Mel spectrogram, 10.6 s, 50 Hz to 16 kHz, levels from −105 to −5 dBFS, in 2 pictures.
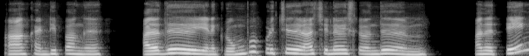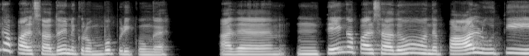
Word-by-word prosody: ஆ - - -1 0.2
கண்டிப்பாங்க. 205 +1 -4 0.6
அதாவது 210 +4 +3 0.4
எனக்கு 190 -1 -5
ரொம்ப 225 - -2
பிடிச்சதுனா 255 -4 0
சின்ன 230 -1 -2
வயசில 230 -2 -3
வந்து, 205 +3 -1 0.9
அந்த 210 0 0 0.2
தேங்கா 390 - +2
பால் 225 -2 +4
சாதம் 210 +4 +2
எனக்கு 215 -2 -2
ரொம்ப 190 +5 0
பிடிக்குங்க. 175 -3 -3 0.7
அத 185 0 0 0.6
ம் 205 0 +1
தேங்கா 285 +6 +3
பால் 255 -1 +3
சாதம் 230 +3 +3
அந்த 220 -2 +1
பால் 235 +8 +6
ஊத்தி 260 +2 -3
220 Hz, 135 wpm, -24 LUFS, 205-250 Hz, 0.9 s, பால்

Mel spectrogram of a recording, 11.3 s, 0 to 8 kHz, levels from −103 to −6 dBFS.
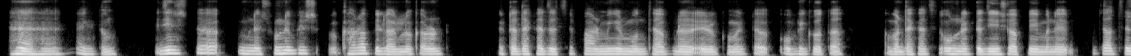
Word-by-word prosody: হ্যাঁ, 140 -3 +6
হ্যাঁ 135 +1 -1 0.3
একদম। 135 -2 -3 0.5
এই - - -4
জিনিসটা 170 +2 +2 0.4
মানে 145 -1 +2
শুনে 160 +1 +3
বেশ 165 -1 -1 0.4
খারাপই 155 0 +1
লাগলো। 130 0 +3
কারণ, 135 0 +3 0.6
একটা 135 - 0
দেখা 135 +1 0
যাচ্ছে 135 +3 -1
ফার্মিং 135 -1 +2
এর 135 - +2
মধ্যে 130 +1 0
আপনার 130 -1 +1
এরকম 125 0 0
একটা 130 - -4 0.3
অভিজ্ঞতা। 130 -1 -1 0.5
আবার 130 -1 +2
দেখা 130 +1 0
যাচ্ছে 135 - -13
অন্য 140 -1 +3
একটা 135 +1 +2
জিনিসও 135 0 +2
আপনি 135 - -5 0.2
মানে 125 0 +2 0.4
যাচ্ছেন 145 -1 +1
135 Hz, 160 wpm, -24 LUFS, 130-145 Hz, 0.6 s, হ্যাঁ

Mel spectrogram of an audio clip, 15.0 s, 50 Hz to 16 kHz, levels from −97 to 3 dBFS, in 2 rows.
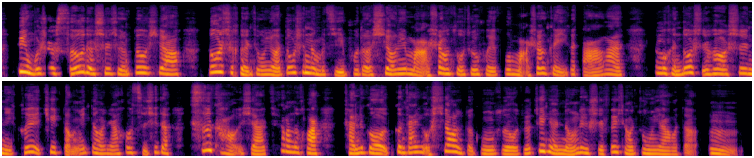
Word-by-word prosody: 并 320 -4 +9
不 230 - +2
是 240 +2 -3
所 230 +1 0
有 300 - +5
的 245 -4 +5
事 235 +2 -3
情 205 -4 -1
都 275 0 +3
需 255 0 -8
要 210 -1 +2 0.3
都 310 +2 +5
是 275 - -4
很 195 -6 +2
重 200 -2 -1
要， 180 -4 +3
都 275 +1 0
是 280 0 +1
那 250 - +4
么 195 - -1
急 155 -6 0
迫 210 - -6
的， 175 -2 0
需 240 - -5
要 210 - +2
你 230 - +3
马 195 -5 +2
上 225 +7 +2
做 205 -5 -2
出 205 +1 -1
回 180 -5 -2
复， 210 +2 -4
马 190 -3 -1
上 245 0 0
给 185 -9 -3
一 - - -6
个 205 - -6
答 - - -5
案。 200 -4 -1 0.3
那 255 - -1
么 245 - +4
很 195 -5 0
多 275 +2 +4
时 205 -5 -3
候 220 0 +2
是 240 +4 -2
你 185 -5 +2
可 250 +7 -1
以 225 - 0
去 250 +7 -3
等 230 - -4
一 - - -3
等， 210 -4 -2
然 180 0 -3
后 230 +2 -3
仔 225 - -7
细 245 - -7
地 205 -5 -2 0.2
思 345 +1 +2
考 205 - -4
一 - - -6
下， 170 -5 -1
这 175 - -9
样 270 - +2
的 245 - +1
话 200 -4 +4 0.2
才 200 - +1
能 220 +4 +2
够 200 -5 +3
更 255 - -1
加 235 +2 +1
有 255 - -1
效 290 -2 +2
率 230 - +1
地 160 -5 -6
工 175 -2 -1
作， 170 -3 +1
我 160 - 0
觉 - - -21
得 - - -1
这 295 +7 +3
点 190 -10 +2
能 160 +3 +2
力 225 -2 +2
是 185 -2 -4
非 260 +5 -1
常 175 -7 -1
重 190 -3 0
要 160 -2 -1
的， - - -9
嗯。 180 -7 -1
210 Hz, 365 characters per minute, -23 LUFS, 185-245 Hz, 0.3 s, 并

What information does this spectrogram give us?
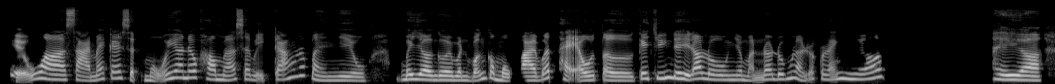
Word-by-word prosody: kiểu, - - +2
ơ, 235 -5 +5
xài 205 -5 -1
mấy 220 +7 -4
cái 290 +2 -4
xịt 295 - -5
muỗi 200 +7 -4
á, 310 - +1
nếu 305 +1 0
không 230 -7 -1
là 205 - -2
nó 205 - -3
sẽ 235 -1 -5
bị - - -6
cắn 320 - -2
rất 410 +1 -6
là 205 -4 -3
nhiều. 185 -2 -3 0.3
Bây 230 -1 +1
giờ 220 -3 +5
người 205 -1 +2
mình 195 0 -1
vẫn 185 +10 -1
còn - - 0
một 175 -2 0
vài 185 0 +5
vết 300 +10 -1
thẹo 190 +3 +3
từ 180 -1 +1
cái 265 +8 0
chuyến 285 +4 0
đi 265 -6 +4
đó 260 - +5
luôn 220 -5 -2
nhưng 215 -1 -4
mà - - -5
nó 230 - -2
đúng 240 +3 -2
là 280 -3 -2
rất 275 - -9
ráng 250 +2 -2
nhớ. 260 +8 -1 1.1
Thì, 220 -3 +5
ờ 200 -2 +5
230 Hz, 250 wpm, -23 LUFS, 195-270 Hz, 1.1 s, ơ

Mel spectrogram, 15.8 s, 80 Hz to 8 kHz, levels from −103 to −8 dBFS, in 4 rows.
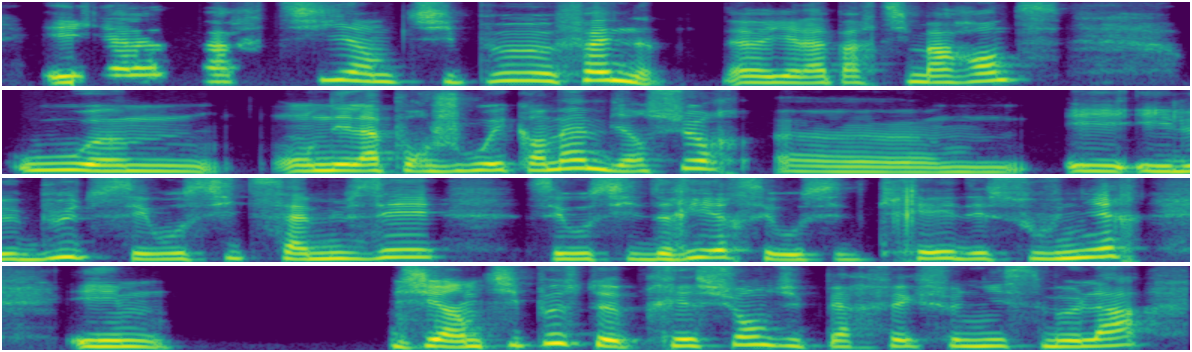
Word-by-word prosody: Et 210 - +4
il - - +3
y - - -3
a 230 - +4
la 235 0 +1 0.2
partie 295 +5 -4
un 250 -3 +1
petit 230 0 -5
peu 265 +4 -1
fun, 285 +1 +5
heu, - - -10 0.4
il - - +2
y 215 - +2
a - - +1
la 205 +1 0
partie 215 +3 -6
marrante 255 +7 +1 0.6
où, 225 0 +3
hem, 195 -2 0 0.2
on 200 +2 +1
est 215 - +7
là 205 0 +5
pour 205 -2 -4
jouer 210 +4 +1
quand 220 - 0
même, 280 +3 +4
bien 190 -6 -1
sûr, 270 +7 -3
hem, 165 -3 -5 0.2
et 190 -1 0
et - - 0
le 185 +1 0
but 245 +8 +1
c'est 195 -6 -3
aussi 195 +2 -3
de - - -18
s'amuser, 210 +5 +1 0.3
c'est 195 - -2
aussi 195 0 -2
de 190 - +3
rire, 250 +4 +1
c'est 200 - -3
aussi 175 0 -2
de 175 - -15
créer 215 +4 0
des 200 - -2
souvenirs 220 +8 +2 0.4
et, 210 0 +4
mmh, 200 -2 -1 0.8
j'ai 210 +3 +6
un 205 +2 +5
petit 240 +3 -4
peu 320 - +4
cette 225 -9 +4
pression 235 +5 +1
du 230 -3 -3
perfectionnisme-là, 220 +2 -1
215 Hz, 215 wpm, -19 LUFS, 195-240 Hz, 0.8 s, est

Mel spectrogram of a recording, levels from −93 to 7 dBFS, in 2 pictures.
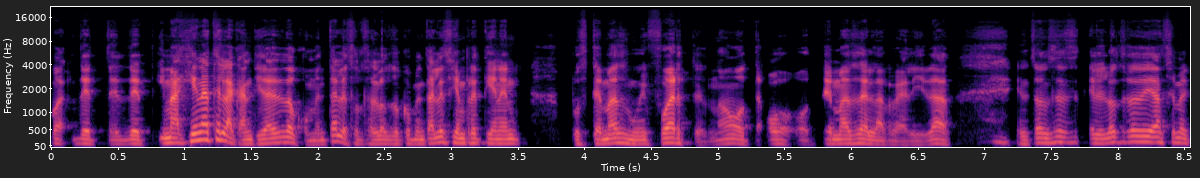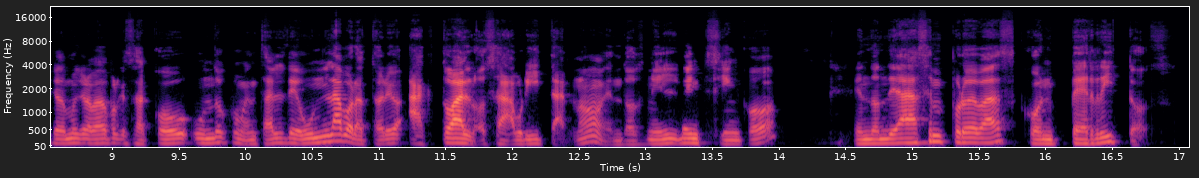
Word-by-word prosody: de 115 0 -1
de 105 +1 -1
imagínate 195 - +5
la - - +7
cantidad 110 +3 +1
de 135 - +3
documentales, 140 - -2
o - - -9
sea, 105 - -6
los 110 -1 -3
documentales 115 +6 -2
siempre 130 -1 +1
tienen, 120 -2 0 0.4
pues, - - -10
temas 125 +3 +2
muy 110 -1 -2
fuertes, 135 - +3
¿no? 115 +7 -6
O 110 - -6
o 110 -4 -8
temas 115 +2 0
de 125 - +4
la 100 -2 -2
realidad. 90 +5 -4 0.5
Entonces, 135 +7 -5
el 125 +1 -3
otro 150 +2 -2
día 155 -2 +3
se 140 - -9
me 130 - -2
quedó 120 0 -2
muy 130 +2 -1
grabado, 120 0 +1
porque 125 -3 -9
sacó 115 +3 -2
un 125 -1 -3
documental 130 -2 -5
de 130 - 0
un 135 +6 +1
laboratorio 185 -1 +1
actual, - - +6
o - - -8
sea, - - +1
ahorita, 110 +1 -3
¿no? - - -3
En 95 - -14
2025 110 +2 -3 0.5
en 110 +1 -1
donde 120 +2 +2
hacen 135 +6 +4
pruebas 140 -4 +3
con 115 -1 -2
perritos, 130 +8 -2
120 Hz, 185 wpm, -27 LUFS, 110-135 Hz, 0.5 s, la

